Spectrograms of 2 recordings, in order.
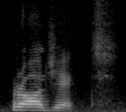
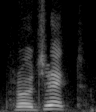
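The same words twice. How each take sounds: First: It is said with the noun pronunciation. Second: It is said with the verb pronunciation. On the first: The word names a thing. "I'm using it as a noun. so I pronounce it as project" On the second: The word names an action. "Project, verb"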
